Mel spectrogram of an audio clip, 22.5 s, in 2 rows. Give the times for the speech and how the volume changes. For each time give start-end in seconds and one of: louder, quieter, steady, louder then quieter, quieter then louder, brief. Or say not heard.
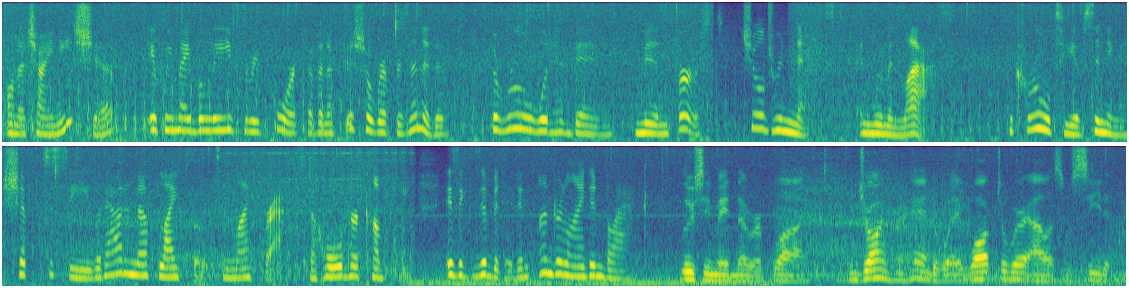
0.0-22.4 steady.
